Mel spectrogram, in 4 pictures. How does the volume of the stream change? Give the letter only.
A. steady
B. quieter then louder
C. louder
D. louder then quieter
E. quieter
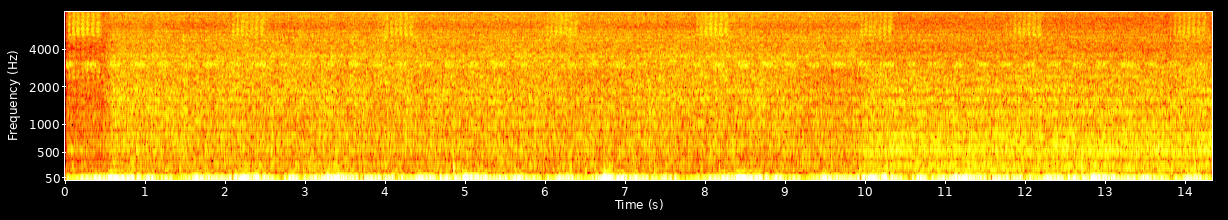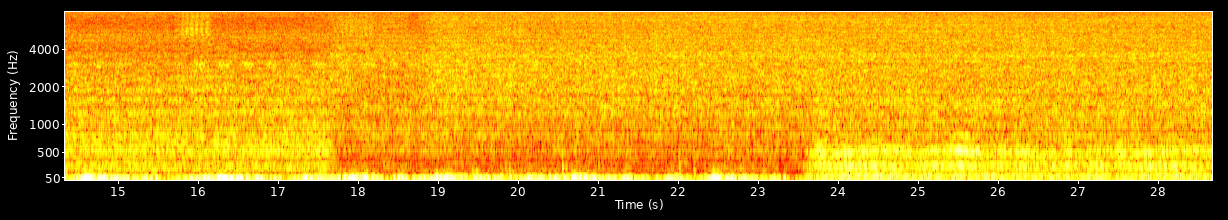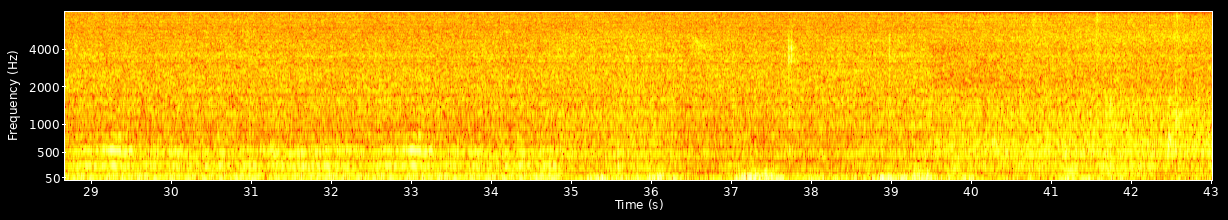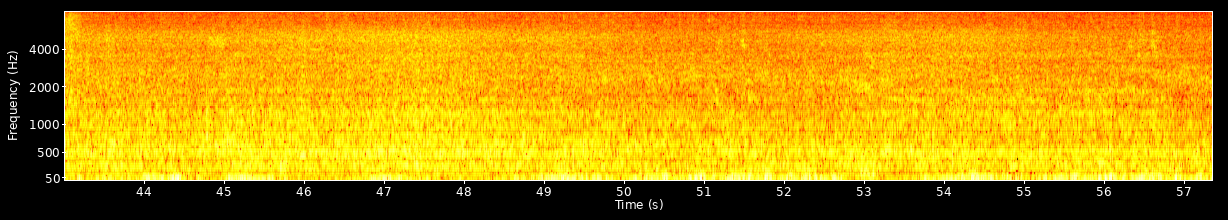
A.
